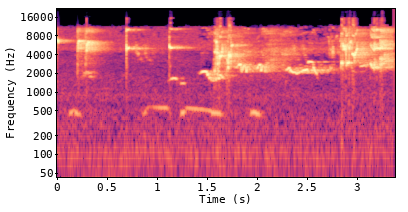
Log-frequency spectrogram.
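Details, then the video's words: Sweet-voiced bird pouring out high chirps and buzzy trills, with a soft low whistle repeated several times and a rising twittering phrase near the end. "Suara Burung Merdu"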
